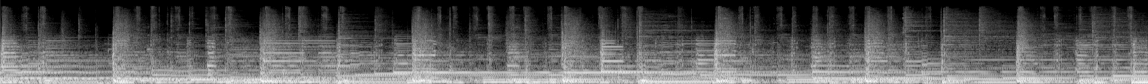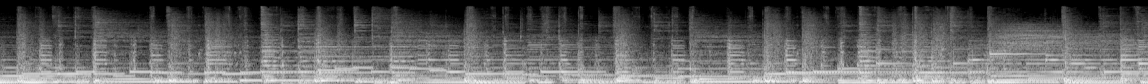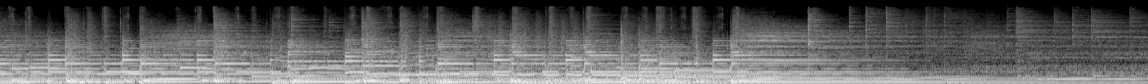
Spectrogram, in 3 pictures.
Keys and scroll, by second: 5.3 super+c, 5.5 super+v.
